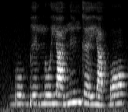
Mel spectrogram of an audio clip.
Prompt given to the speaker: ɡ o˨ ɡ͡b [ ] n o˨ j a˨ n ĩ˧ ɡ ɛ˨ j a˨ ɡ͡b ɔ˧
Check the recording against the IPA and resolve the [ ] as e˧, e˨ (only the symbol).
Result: e˨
